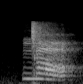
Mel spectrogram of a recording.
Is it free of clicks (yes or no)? no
